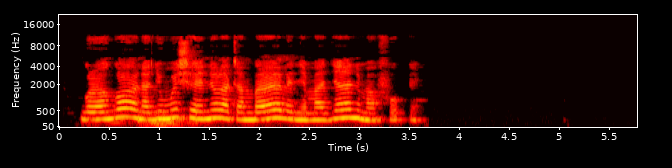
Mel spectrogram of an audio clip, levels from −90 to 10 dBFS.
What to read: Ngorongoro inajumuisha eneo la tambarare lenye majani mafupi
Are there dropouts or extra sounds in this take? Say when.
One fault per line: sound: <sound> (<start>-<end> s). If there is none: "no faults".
no faults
